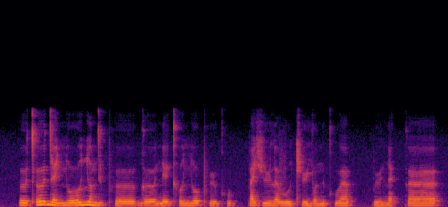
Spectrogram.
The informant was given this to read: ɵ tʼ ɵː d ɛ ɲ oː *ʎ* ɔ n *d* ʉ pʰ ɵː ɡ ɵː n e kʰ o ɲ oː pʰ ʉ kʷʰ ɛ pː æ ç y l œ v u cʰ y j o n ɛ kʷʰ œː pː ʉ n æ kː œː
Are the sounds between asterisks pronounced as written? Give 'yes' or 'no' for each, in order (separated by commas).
yes, yes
